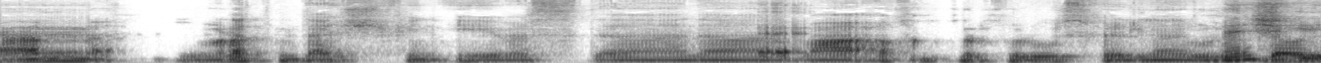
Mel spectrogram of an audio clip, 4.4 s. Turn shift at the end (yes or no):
yes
